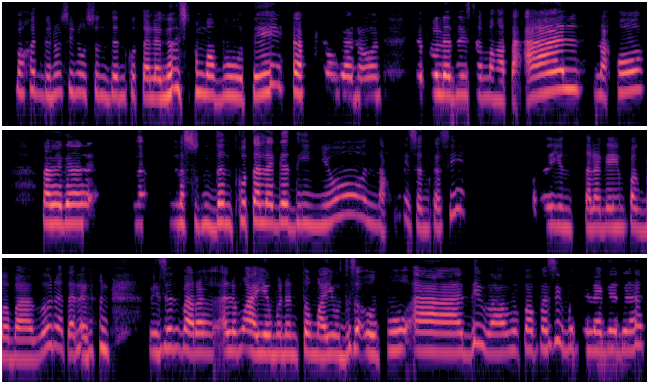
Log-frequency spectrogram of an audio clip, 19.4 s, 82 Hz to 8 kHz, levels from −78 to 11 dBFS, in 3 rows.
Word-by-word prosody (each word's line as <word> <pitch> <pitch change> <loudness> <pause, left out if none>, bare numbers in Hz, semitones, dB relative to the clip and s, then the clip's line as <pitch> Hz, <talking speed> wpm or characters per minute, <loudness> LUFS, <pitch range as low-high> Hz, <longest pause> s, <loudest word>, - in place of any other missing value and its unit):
bakit 290 0 -3
ganun? 265 +2 -6
Sinusundan 260 -3 -5
ko 260 - -7
talaga 240 +3 +3
siyang 285 -3 0
mabuti" 255 +2 +2 0.2
Sabi 270 -2 +3
kong 280 -2 -7
ganun. 250 +1 -4 0.4
Katulad 270 - +3
din 265 - -4
sa 255 - -7
mga 240 -3 -3 0.2
taal, 305 +6 +6
naku, 285 +4 +1 0.5
talaga 255 0 +5 0.5
na - - -7 0.3
nasundan 250 -1 0
ko 275 - -3
talaga 265 -1 +3
din 250 +1 -6
yun. 320 -5 -4
Naku - - -11
minsan 230 -6 -8
kasi, 225 +9 -9 0.8
kumbaga 310 -7 -17
yun 230 -2 -8
talaga 220 0 -4
yung 225 0 -7
pagbabago 210 +4 -2
na 300 - -1
talagang 255 +2 -3 0.4
minsan 285 +3 -3
parang 250 -2 +3
alam 255 0 +1
mo 285 - -2
ayaw 240 -2 +4
mo 235 0 -4
nang 230 -2 -6
tumayo 230 -2 0
dun 225 - -4
sa 285 -2 +2
upuan 255 0 +2
'di 345 -3 -4
ba? 240 0 -1
Mapapansin 275 +5 -2
mo 285 - -3
talaga 265 0 -1
na, 265 0 0
255 Hz, 155 wpm, -23 LUFS, 240-275 Hz, 0.8 s, taal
